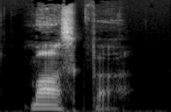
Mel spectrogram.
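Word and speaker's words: Moskva (Москва): A word that looks like makpa is pronounced Moskva, and a word that looks like pektapa, pronounced restaurant.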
